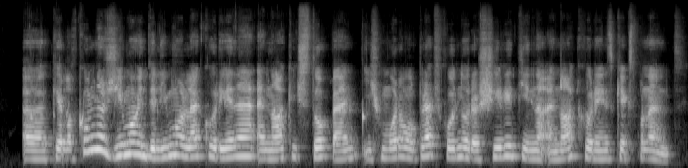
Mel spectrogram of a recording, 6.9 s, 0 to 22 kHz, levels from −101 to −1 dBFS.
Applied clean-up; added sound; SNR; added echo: neural mask model DeepFilterNet 3.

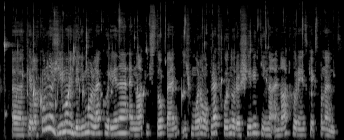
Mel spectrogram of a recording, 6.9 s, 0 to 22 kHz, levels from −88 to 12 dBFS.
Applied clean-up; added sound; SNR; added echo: classical method spectral subtraction.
